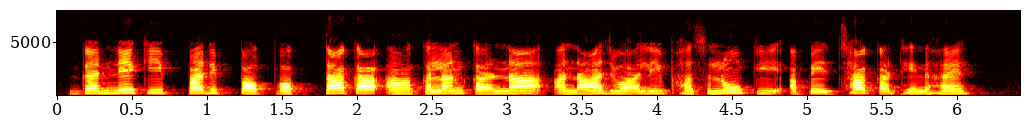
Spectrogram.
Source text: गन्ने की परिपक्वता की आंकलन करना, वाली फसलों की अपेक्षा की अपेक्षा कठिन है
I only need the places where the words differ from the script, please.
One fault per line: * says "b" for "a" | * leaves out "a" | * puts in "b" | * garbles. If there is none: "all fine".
* says "का" for "की"
* puts in "अनाज"
* leaves out "की अपेक्षा"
